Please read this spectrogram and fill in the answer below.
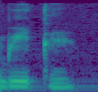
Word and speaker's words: vitae: currículum vite está bien vitae hay en latín se pronuncia el currículum vite digamos que ganase la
